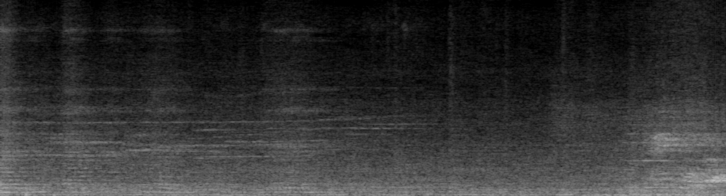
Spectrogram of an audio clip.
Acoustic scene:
subway station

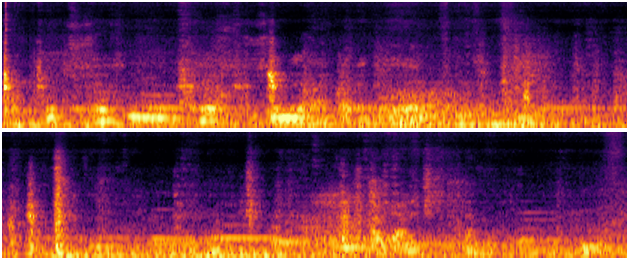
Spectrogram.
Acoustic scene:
restaurant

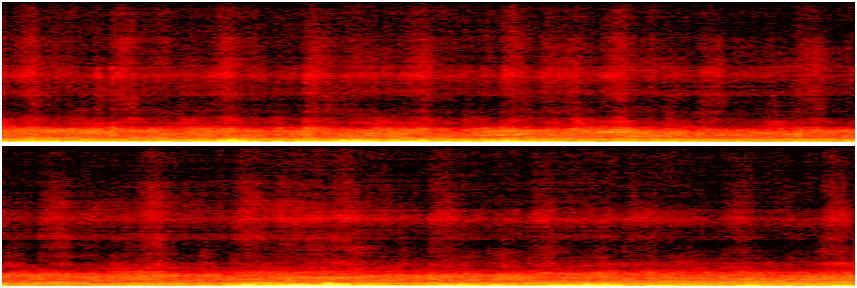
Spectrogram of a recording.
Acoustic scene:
residential area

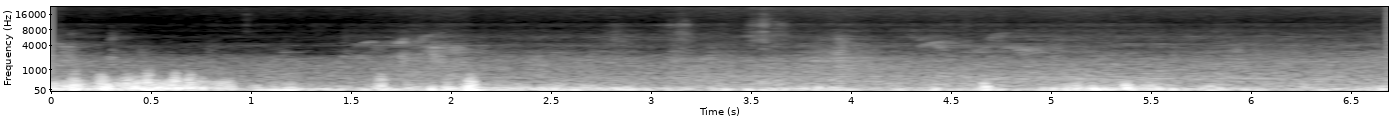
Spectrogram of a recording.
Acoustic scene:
street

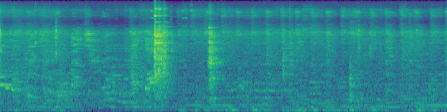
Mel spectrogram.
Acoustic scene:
restaurant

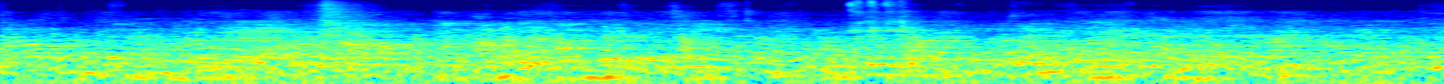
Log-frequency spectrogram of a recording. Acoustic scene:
crowded indoor space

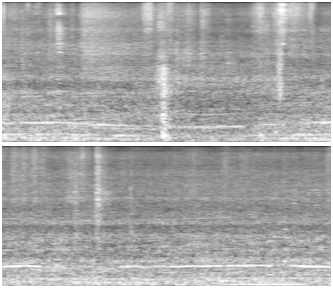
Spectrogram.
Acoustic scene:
bus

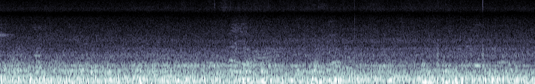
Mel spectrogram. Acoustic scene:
subway train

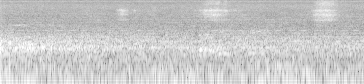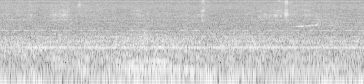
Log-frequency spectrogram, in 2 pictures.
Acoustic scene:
street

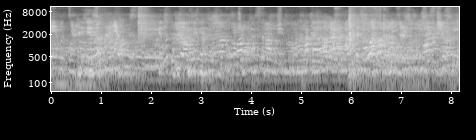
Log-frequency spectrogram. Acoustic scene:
crowded indoor space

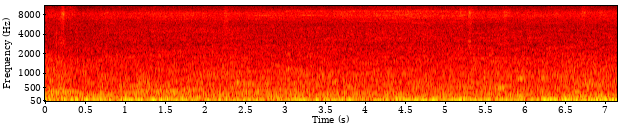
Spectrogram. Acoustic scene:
street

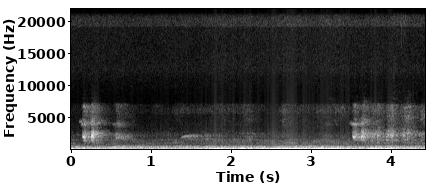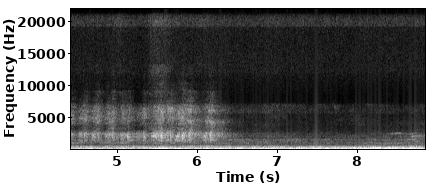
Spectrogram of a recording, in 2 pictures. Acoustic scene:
park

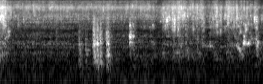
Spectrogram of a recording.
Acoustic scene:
kitchen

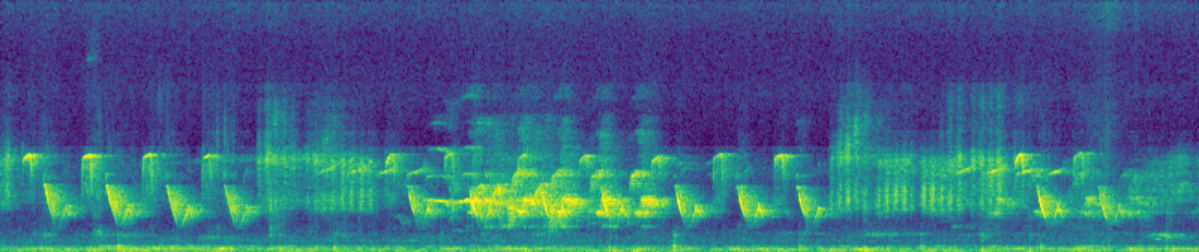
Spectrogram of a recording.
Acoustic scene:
park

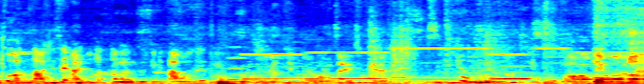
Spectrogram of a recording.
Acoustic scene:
restaurant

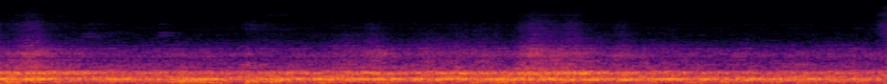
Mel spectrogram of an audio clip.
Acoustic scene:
subway train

